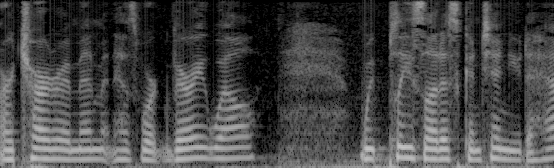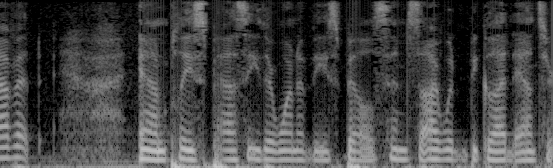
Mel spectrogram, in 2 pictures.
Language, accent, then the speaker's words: English; Corvallis, Oregon, United States; I'm from Corvallis.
